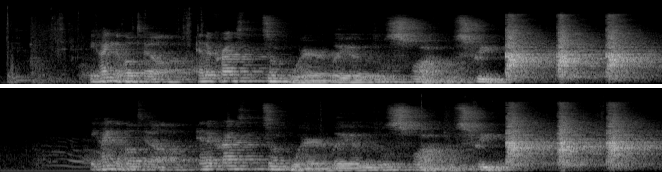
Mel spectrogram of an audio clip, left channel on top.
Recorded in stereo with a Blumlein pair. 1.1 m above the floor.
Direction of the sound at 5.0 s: 45° left.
